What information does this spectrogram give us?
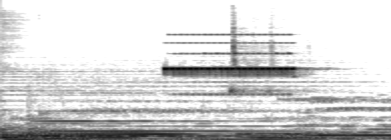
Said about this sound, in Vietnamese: Chuông điện thoại của nó đổ Nó lo lắng đánh rơi chiếc máy xuống đất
